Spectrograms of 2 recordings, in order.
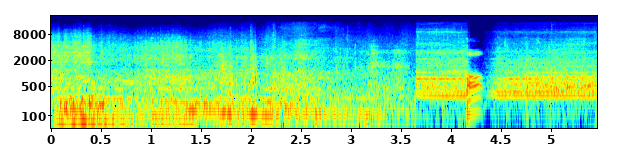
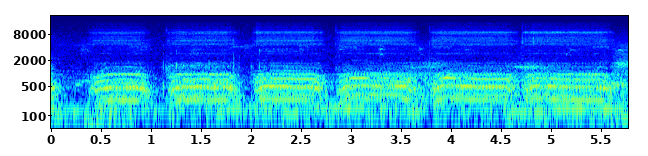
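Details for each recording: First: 1972 Ford F100 unrun over 10 years, electric fuel pump feeding carburetor: cranking churn then brief catch and firing that dies; carburetor thought blocked up, float bowls possibly overwhelmed by pump pressure. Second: 1972 Ford F100 that has not run in over 10 years. Electric fuel pump crudely wired to the battery with alligator clips to fill the carburetor before a start attempt. Steady buzzing with an even pulse about once a second; pump running normally.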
